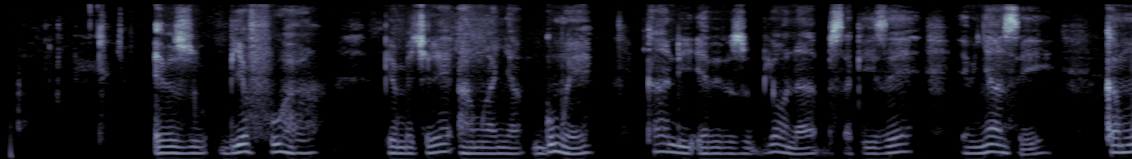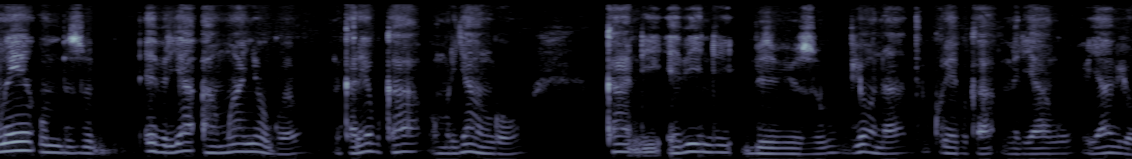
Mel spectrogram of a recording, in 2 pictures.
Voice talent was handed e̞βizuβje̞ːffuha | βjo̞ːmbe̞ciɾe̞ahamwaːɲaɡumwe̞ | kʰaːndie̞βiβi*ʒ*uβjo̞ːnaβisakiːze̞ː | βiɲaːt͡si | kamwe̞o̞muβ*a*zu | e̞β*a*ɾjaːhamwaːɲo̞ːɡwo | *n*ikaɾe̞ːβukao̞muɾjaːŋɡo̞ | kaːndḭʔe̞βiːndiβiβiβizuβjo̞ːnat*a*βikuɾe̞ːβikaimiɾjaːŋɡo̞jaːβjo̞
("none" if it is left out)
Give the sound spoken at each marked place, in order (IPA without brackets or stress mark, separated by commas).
z, i, i, n, i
